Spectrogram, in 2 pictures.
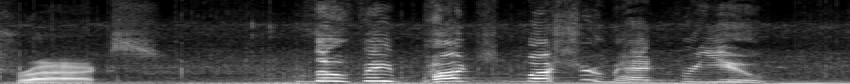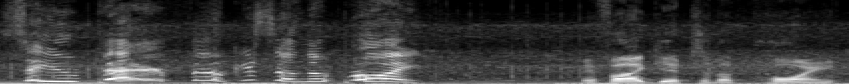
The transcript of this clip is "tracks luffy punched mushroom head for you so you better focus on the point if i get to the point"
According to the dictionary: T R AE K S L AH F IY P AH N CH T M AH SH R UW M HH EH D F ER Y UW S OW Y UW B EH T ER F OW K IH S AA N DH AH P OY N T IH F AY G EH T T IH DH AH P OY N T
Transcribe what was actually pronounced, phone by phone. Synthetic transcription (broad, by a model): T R AE K S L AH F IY P AH N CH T M AH SH R UW M HH EH D F ER Y UW S OW Y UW B EH T ER F OW K IH S N DH AH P OY N T IH F AY G EH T T IH DH AH P OY N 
